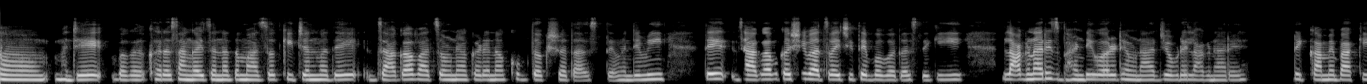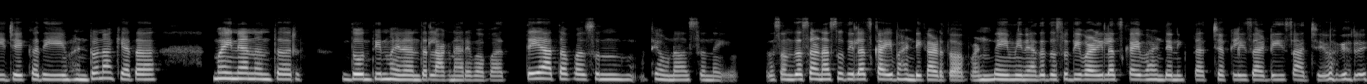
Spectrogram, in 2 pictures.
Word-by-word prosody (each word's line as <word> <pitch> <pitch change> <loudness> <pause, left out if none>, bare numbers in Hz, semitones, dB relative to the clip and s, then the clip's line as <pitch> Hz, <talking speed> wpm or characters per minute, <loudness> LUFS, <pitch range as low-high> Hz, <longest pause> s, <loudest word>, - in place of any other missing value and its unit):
अ, - - +7 0.5
म्हणजे 215 -1 +3 0.3
बघा 210 -1 0
खरं 220 -2 +2
सांगायचं 215 -1 +3
ना 215 - +3
तर 220 - 0
माझं 215 0 +2
किचनमध्ये 220 0 +2 0.3
जागा 215 +1 +3
वाचवण्याकडे 220 0 0
ना 215 0 0
खूप 240 -3 -8
दक्षता 210 -2 -3
असते. 185 0 -8
म्हणजे 200 +2 -1
मी 230 +3 +2 0.4
ते 250 +1 +8 0.2
जागा 230 +1 +5
कशी 245 +1 +2
वाचवायची 225 -1 +3
ते 230 - +6
बघत 205 -1 -2
असते, 200 0 -4
की 220 +2 -5 0.5
लागणारीच 240 +2 +4
भांडी 220 +2 +1
वर 225 -1 +3
ठेवणार, 210 -2 -1
जेवढे 220 -1 -1
लागणार 205 -1 -5
आहे. 205 +2 -7 0.5
रिकामे 220 -2 0
बाकी 215 +1 0
जे 220 -1 +2
कधी 220 -2 -1
म्हणतो 220 +3 0
ना 285 +1 0
की 250 - -2
आता 235 +1 +1 0.6
महिन्यानंतर, 250 -3 +2 0.5
2-3 240 0 +3
महिन्यानंतर 220 -3 +1
लागणार 205 -1 -2
आहे 200 - -5
बाबा, 195 0 -6 0.3
ते 260 +1 +5
आतापासून 235 -3 -2 0.2
ठेवणं 210 -3 -2
असं 210 -1 -7
नाही. 190 -2 -10 0.5
समजा 230 -1 +2
सणासुदीलाच 240 0 +1
काही 235 -2 +3
भांडी 230 -3 0
काढतो 210 -2 -1
आपण, 200 +1 -4
नेहमी 220 -1 +2
नाही. 215 0 0
आता 220 +1 -1
जसं 240 +1 -5
दिवाळीलाच 225 0 +1
काही 225 -1 +2
भांडे 220 0 -2
निघतात 210 0 -5
चकलीसाठी 215 0 -4
साचे 210 -1 -7
वगैरे. 230 0 -3
220 Hz, 150 wpm, -19 LUFS, 210-235 Hz, 0.6 s, ते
